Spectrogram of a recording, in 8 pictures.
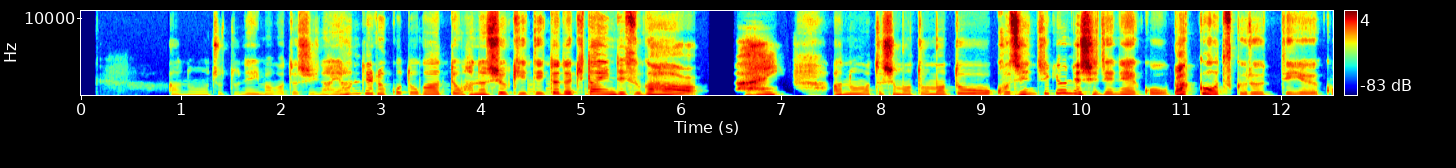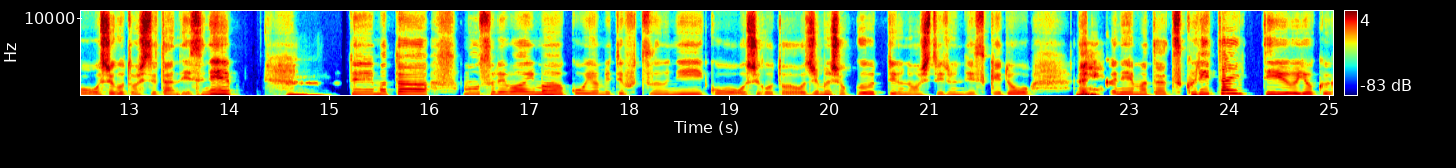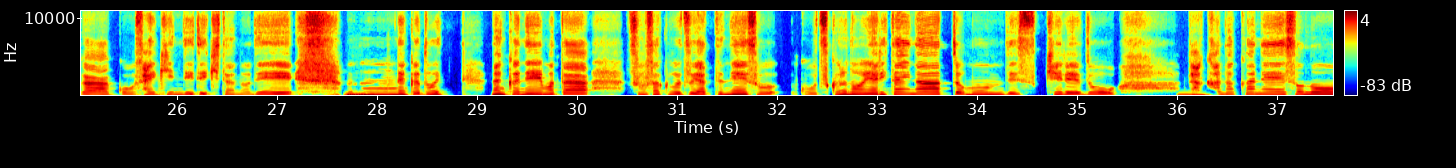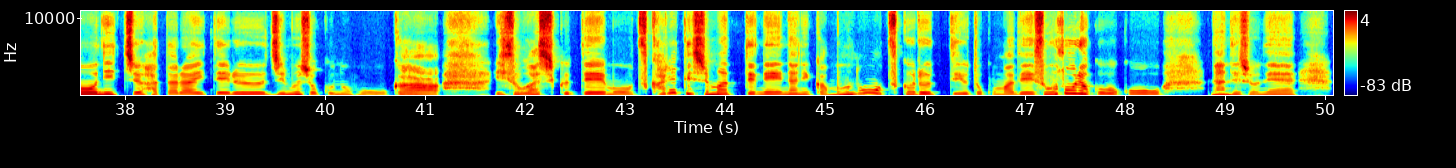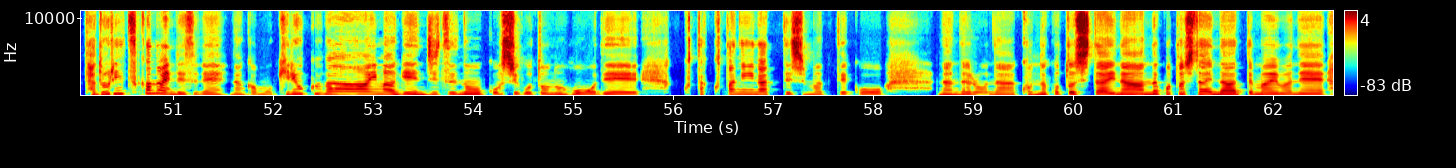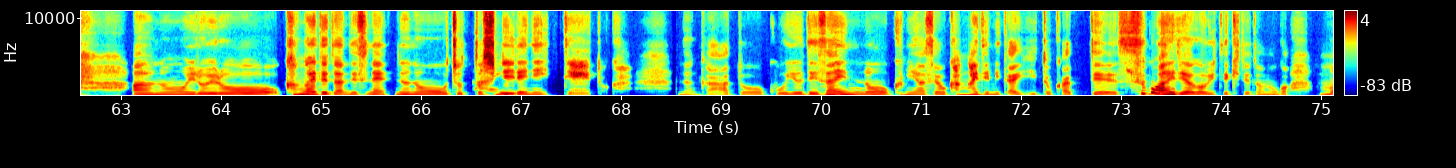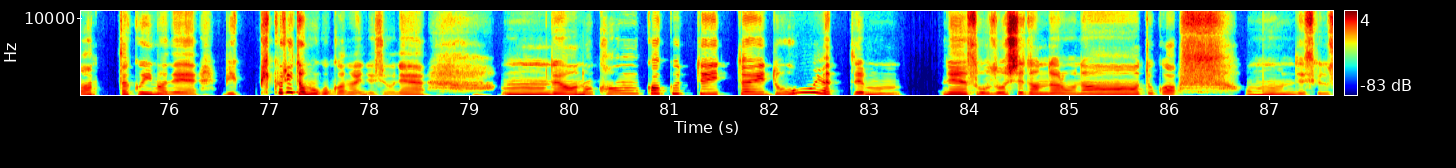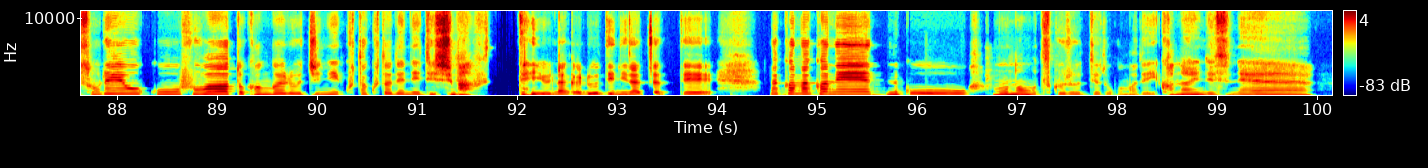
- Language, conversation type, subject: Japanese, advice, 疲労や気力不足で創造力が枯渇していると感じるのはなぜですか？
- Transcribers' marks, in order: teeth sucking; laughing while speaking: "寝てしまうっていう"; tapping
